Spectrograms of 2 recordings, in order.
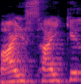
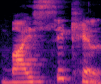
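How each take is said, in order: First: The second syllable sounds like 'sai'. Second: The second syllable sounds like 'si'. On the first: The speaker calls it wrong. "এটাও কিন্তু ভুল উচ্চারণ করি" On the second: The speaker calls it right. "এটা কিন্তু সঠিক উচ্চারণ"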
